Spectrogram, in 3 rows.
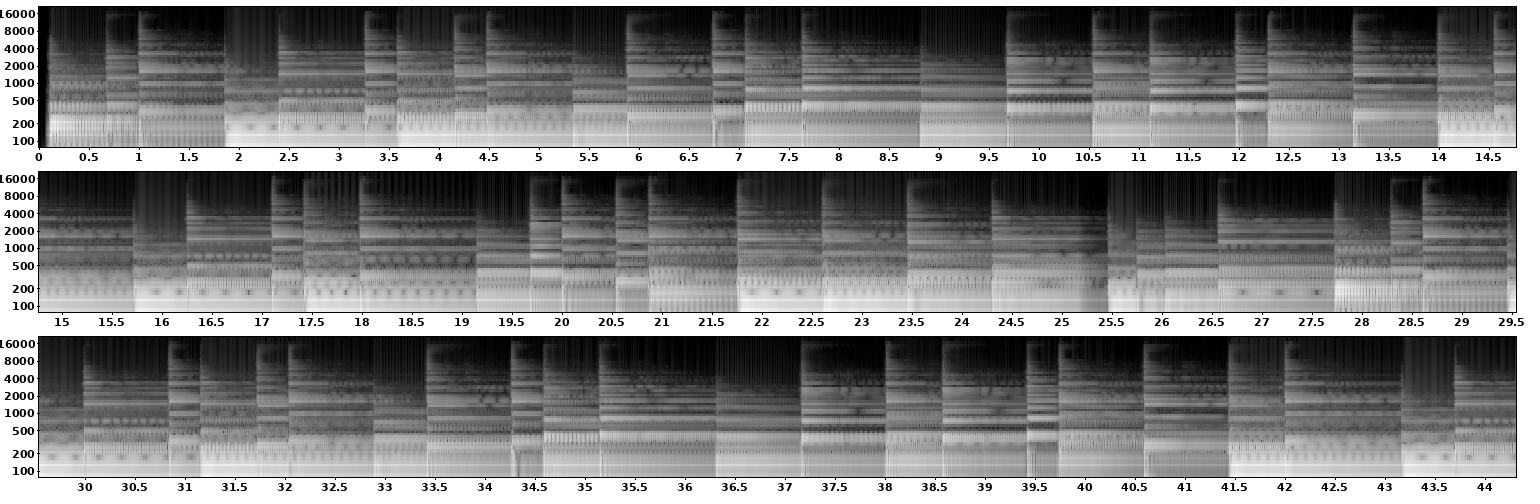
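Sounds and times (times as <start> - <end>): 
bluesy music: 0.1 - 44.3.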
